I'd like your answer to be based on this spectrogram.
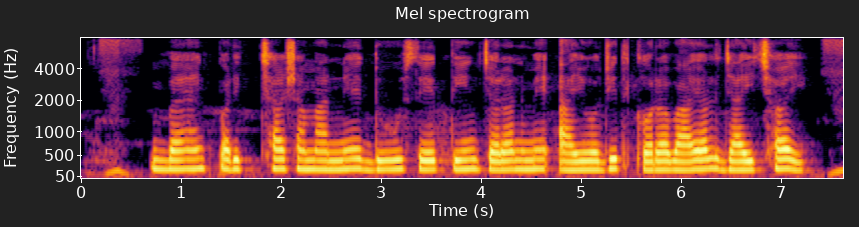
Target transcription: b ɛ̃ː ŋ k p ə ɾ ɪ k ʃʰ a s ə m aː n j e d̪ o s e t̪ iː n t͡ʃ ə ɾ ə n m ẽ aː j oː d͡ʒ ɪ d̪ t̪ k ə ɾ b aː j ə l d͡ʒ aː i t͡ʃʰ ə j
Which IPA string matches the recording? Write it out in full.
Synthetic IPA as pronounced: b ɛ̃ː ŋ k p ə ɾ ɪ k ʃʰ a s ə m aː n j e d̪ u s e t̪ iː n t͡ʃ ə ɾ ə n m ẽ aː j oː d͡ʒ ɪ t̪ k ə ɾ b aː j ə l d͡ʒ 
